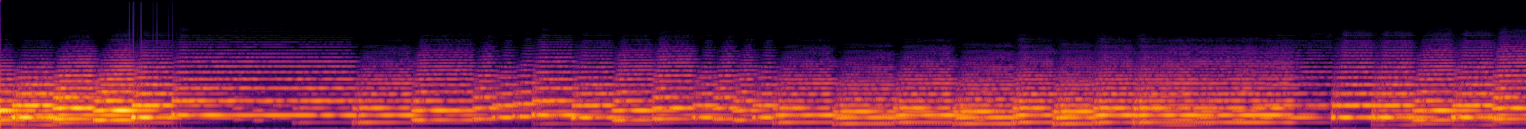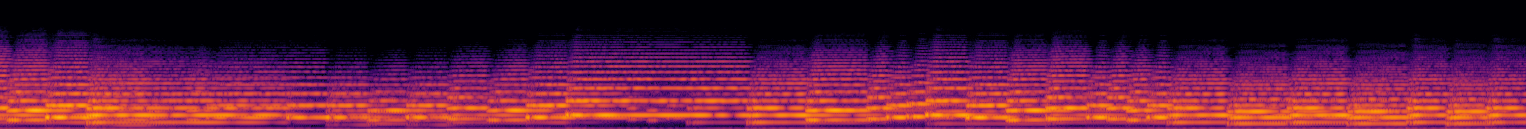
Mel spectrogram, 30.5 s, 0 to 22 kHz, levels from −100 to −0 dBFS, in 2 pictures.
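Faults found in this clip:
Zipper noise, 1.27–1.81 s: ticking as level drops about 15 dB in 1 dB steps, roughly 30 per second. Unsmoothed gain stage. Waveform shows staircase envelope; spectrogram shows faint vertical broadband clicks.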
